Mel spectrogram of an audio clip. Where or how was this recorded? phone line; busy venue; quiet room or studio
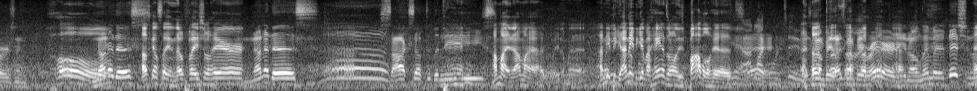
busy venue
